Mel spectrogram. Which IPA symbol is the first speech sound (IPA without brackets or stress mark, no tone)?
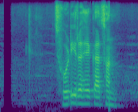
t͡sʰ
